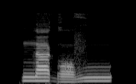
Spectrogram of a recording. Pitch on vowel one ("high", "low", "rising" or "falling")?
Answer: high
